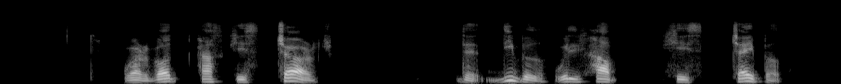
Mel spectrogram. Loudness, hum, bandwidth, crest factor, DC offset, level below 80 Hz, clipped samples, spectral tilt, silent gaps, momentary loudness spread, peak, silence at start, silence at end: -24 LUFS; none; 7.8 kHz; 20 dB; under 0.1%; -66 dBFS; under 0.1%; -6 dB/octave; 2.68-2.75 s, 3.44-3.57 s, 3.84-4.09 s, 6.45-6.51 s, 7.19-7.31 s; 16 LU; -6 dBFS; 1.25 s; 0.6 s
